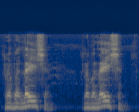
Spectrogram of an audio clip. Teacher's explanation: லே என்று வாரத்தை தான் நாங்கள் என்ன செய்யணும்? ஸ்ட்ரெஸ் பண்ணணும்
